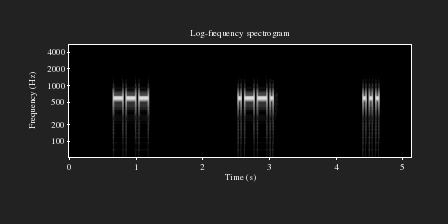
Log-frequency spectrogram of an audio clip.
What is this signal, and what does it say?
Morse code, heard as a keyed tone, about 25 wpm, spaced as for 6 wpm, 600 Hz. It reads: OPS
